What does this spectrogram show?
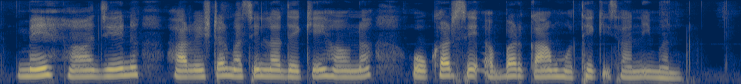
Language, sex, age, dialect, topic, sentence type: Chhattisgarhi, female, 41-45, Western/Budati/Khatahi, agriculture, statement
